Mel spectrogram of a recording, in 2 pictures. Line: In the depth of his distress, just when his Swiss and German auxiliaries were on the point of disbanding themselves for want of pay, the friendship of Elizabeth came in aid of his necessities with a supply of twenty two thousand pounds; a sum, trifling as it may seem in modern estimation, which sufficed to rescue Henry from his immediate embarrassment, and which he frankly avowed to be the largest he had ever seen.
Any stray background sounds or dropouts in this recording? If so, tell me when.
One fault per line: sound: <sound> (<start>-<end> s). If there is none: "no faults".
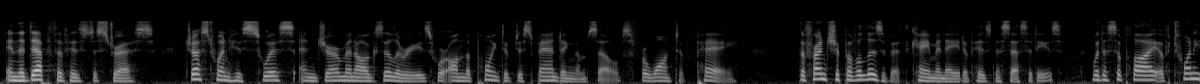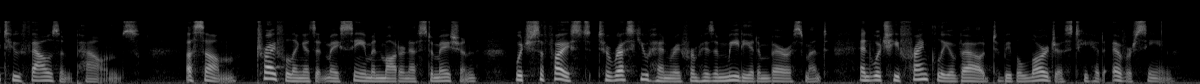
no faults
